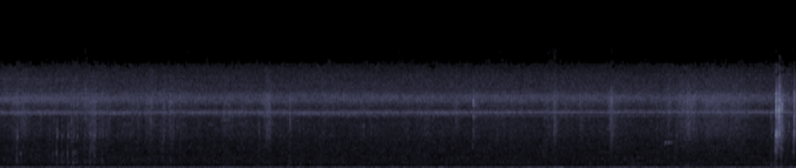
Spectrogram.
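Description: Steady low rumble and broadband background noise, with no clear animal call.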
